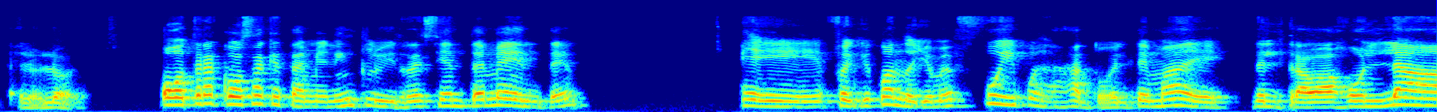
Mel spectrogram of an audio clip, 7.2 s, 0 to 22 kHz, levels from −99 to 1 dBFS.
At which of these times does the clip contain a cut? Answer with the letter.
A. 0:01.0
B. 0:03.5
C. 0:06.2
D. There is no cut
C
